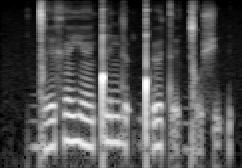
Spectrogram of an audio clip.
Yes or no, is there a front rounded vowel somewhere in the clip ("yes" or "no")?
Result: yes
